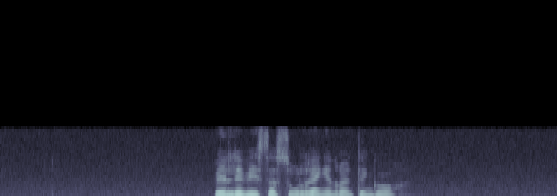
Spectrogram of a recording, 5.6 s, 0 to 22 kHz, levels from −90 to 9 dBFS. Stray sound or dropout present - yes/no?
no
